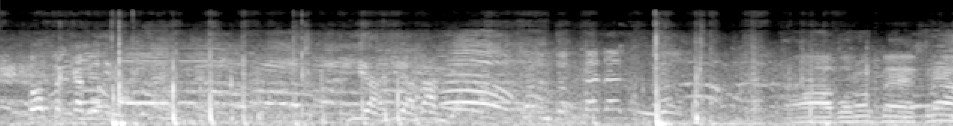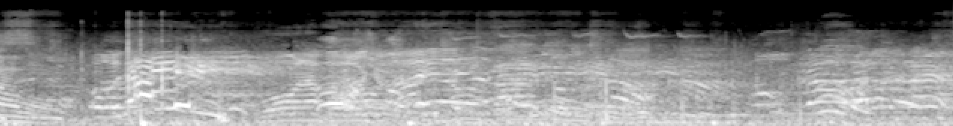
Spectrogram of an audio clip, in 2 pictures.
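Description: Several men and boys shout and call out with animation nearby, outdoors.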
